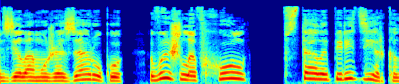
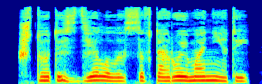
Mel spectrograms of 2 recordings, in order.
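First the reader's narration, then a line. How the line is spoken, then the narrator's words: Quiet question. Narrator (Russian): тихо спросил Хагал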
